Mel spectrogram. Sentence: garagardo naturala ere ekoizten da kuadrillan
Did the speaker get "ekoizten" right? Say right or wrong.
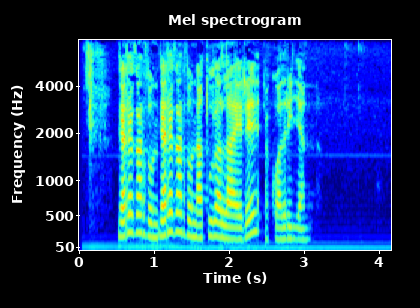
wrong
